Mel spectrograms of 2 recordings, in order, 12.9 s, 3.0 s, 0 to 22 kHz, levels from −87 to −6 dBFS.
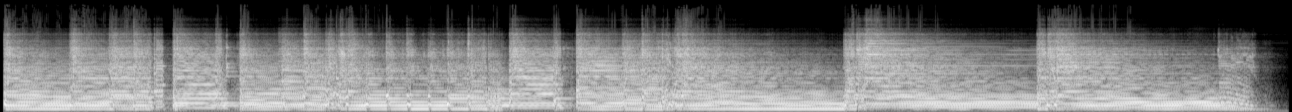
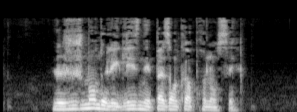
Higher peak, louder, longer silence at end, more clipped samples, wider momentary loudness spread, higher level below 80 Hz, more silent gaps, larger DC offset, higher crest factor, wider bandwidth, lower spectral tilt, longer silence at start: about the same, 0 dBFS vs 0 dBFS; about the same, -13 LUFS vs -14 LUFS; second, 0.25 s vs 0.6 s; neither; second, 3 LU vs 9 LU; about the same, -46 dBFS vs -42 dBFS; neither; neither; about the same, 12 dB vs 14 dB; about the same, 12 kHz vs 11.5 kHz; about the same, -5.5 dB/octave vs -5.5 dB/octave; second, 0.05 s vs 0.55 s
